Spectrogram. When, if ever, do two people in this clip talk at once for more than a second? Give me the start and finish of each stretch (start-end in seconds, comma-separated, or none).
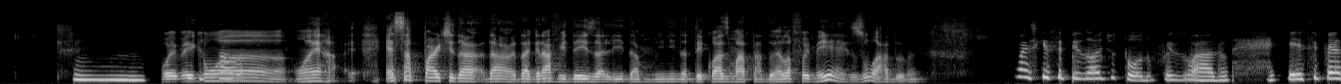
none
